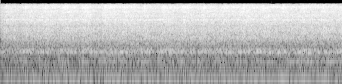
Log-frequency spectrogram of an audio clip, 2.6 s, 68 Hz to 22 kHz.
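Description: A Ford F-350 engine idles after a FiTech fuel injection install, giving a steady, loud, close rumble with an even low throb and no change in pitch throughout.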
